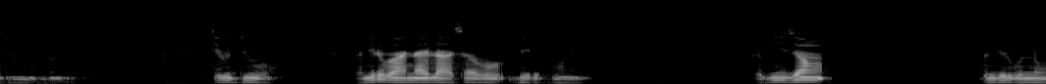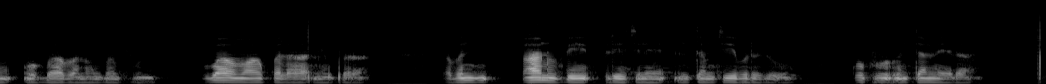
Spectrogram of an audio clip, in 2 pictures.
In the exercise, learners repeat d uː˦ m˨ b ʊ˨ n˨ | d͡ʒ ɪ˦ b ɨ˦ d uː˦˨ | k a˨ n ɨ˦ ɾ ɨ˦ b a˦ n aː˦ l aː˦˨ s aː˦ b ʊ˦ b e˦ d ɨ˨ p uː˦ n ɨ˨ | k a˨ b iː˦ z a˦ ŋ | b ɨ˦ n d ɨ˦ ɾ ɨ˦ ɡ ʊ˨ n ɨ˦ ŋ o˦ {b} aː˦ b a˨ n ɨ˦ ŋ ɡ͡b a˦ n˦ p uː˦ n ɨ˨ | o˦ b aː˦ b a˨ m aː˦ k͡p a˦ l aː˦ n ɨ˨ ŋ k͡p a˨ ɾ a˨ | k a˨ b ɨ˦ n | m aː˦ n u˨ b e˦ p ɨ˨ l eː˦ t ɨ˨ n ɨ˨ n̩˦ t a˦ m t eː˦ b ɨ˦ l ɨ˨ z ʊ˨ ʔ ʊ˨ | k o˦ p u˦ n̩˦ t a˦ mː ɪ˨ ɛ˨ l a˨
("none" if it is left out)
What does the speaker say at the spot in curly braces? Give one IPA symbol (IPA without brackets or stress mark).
b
